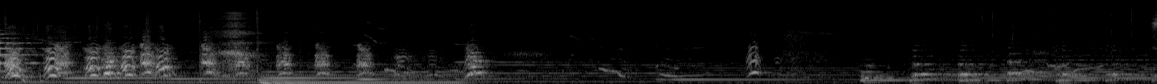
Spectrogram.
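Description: Dogs bark and yip in quick bursts, close by, then scattered single barks and whimpers follow over a low background hum.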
